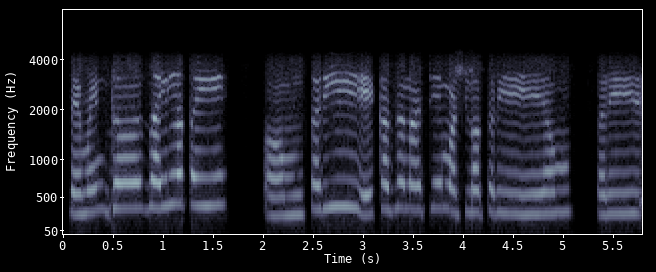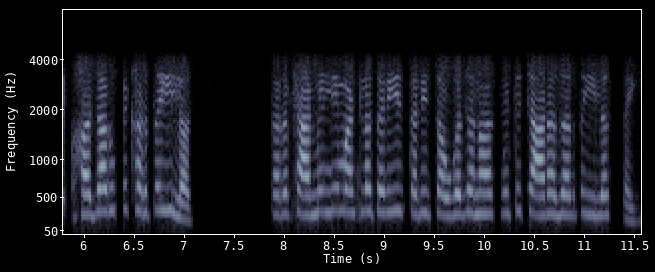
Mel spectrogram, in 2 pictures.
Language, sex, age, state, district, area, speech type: Marathi, female, 18-30, Maharashtra, Thane, urban, conversation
